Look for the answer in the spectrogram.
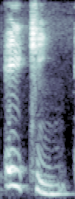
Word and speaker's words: aching: My aching heart, esse CHI vai ter um som correspondente ao QU pra gente aqui, ok? Aching, aching.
